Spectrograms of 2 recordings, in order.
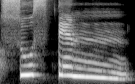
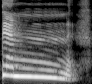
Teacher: olha a posição da minha língua ten bateu lá no céu da boca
